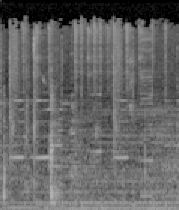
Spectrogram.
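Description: Quiet background music with thin steady tones, and two soft knocks, one at the start and one under a second in.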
